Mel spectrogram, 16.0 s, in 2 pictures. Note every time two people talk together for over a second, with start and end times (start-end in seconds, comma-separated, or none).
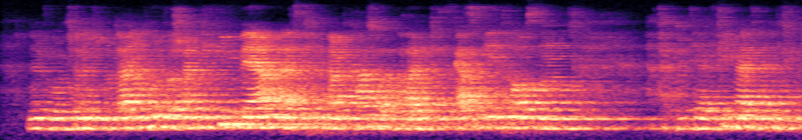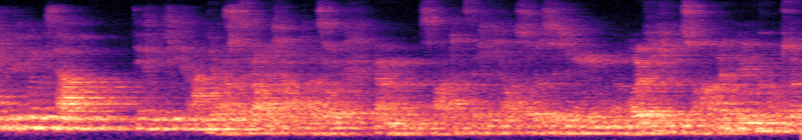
none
